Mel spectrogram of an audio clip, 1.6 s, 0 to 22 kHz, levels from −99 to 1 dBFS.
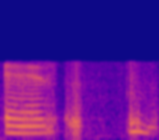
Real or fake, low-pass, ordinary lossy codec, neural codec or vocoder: real; 3.6 kHz; none; none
